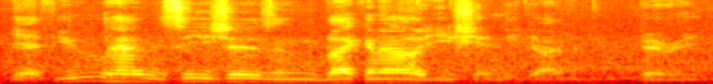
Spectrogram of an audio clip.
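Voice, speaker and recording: A slangy young man from a Puerto Rican and Ecuadorian family co-hosts a casual chat, rambling through stories with plenty of fillers. His medium-pitched voice is expressive and fairly quick, and the recording is noisy.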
